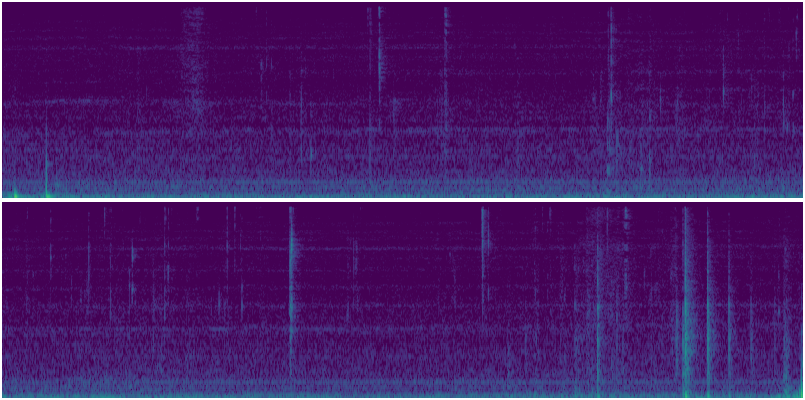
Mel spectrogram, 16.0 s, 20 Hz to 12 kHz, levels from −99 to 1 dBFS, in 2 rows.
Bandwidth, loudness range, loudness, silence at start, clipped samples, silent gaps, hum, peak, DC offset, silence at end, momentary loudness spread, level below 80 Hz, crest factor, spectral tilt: 11 kHz; 9 LU; -60 LUFS; 0 s; under 0.1%; none; none; -22 dBFS; under 0.1%; 0 s; 18 LU; -54 dBFS; 30 dB; -5 dB/octave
